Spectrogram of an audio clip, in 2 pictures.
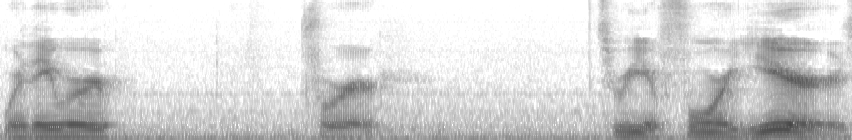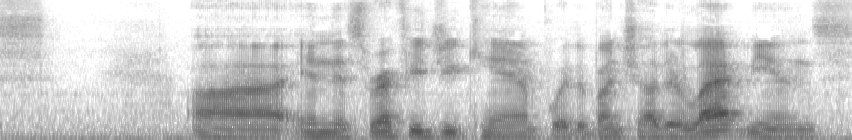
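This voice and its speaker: Speaking with an American accent, a man has a very deep, low pitch and ordinary pitch variation. His pace is very slow, with long, frequent pauses and audible room echo. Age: 60s. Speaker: immigrant interviewee. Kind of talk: interview storytelling. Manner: halting, many fillers.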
